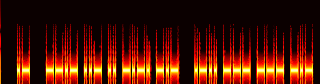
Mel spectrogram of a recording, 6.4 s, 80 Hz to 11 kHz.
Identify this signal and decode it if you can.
Morse code, heard as a keyed tone, about 25 wpm, 610 Hz. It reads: A QUICK LOOK
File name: English 25wpm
